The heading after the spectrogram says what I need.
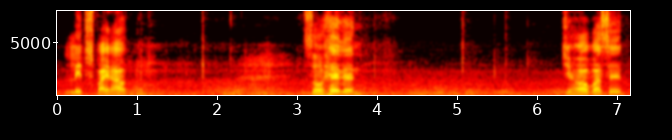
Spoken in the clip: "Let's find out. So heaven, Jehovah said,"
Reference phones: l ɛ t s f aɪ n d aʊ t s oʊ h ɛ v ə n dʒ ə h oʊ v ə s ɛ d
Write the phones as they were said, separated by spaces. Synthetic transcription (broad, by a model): l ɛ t s p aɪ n aʊ t s oʊ h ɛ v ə n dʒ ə h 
